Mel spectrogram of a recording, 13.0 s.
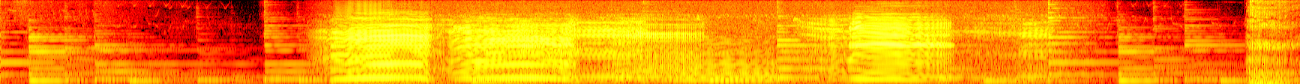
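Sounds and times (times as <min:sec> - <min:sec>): cow mooing: 0:03.1 - 0:10.9.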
